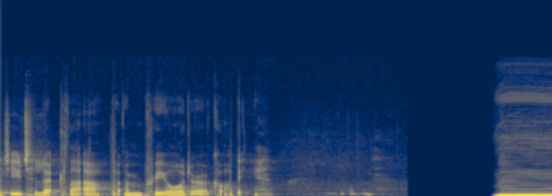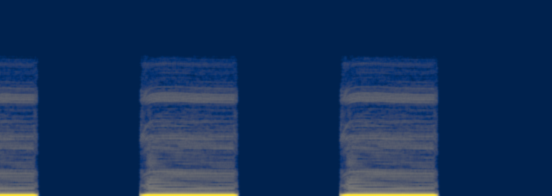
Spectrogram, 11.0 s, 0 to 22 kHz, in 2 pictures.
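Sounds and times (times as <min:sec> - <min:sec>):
mobile phone vibrating on table: 0:05.0 - 0:05.9, 0:06.9 - 0:07.9, 0:08.9 - 0:10.0.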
